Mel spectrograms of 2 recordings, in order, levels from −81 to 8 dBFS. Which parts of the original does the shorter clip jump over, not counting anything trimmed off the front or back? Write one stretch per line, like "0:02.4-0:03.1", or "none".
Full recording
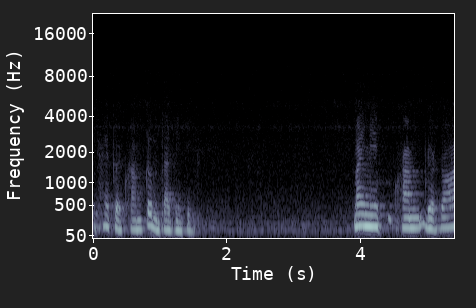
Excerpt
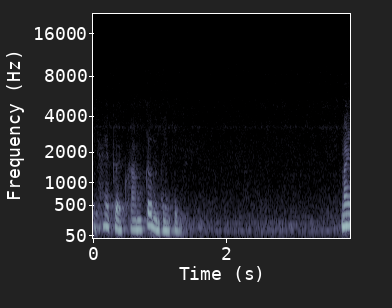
0:01.0-0:01.2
